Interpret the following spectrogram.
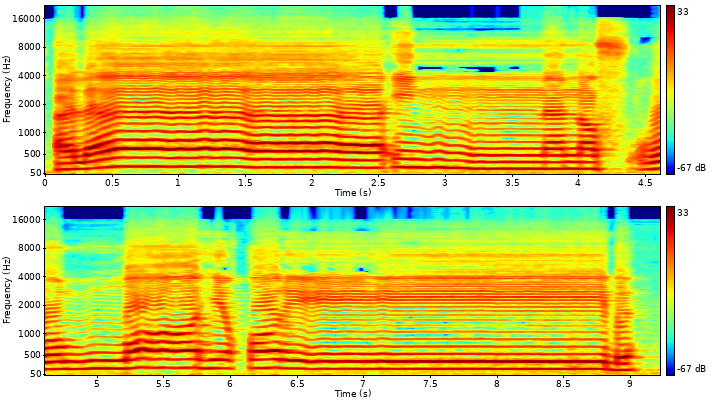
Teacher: قریب قاف مستعلیہ ہے، پر پڑھا جائے گا، ری یا مدہ ہے، 1 الف کے برابر کھینچ کر پڑھیں گے، اور وقف کی صورت میں با ساکن پڑھا جائے گا، اس پر قلقلہ بھی ہوگا۔ · اللہ کا لام زبر کی وجہ سے پر پڑھا جائے گا، یعنی پچھلے حرف کے اوپر جو زبر ہے اس کی وجہ سے پر پڑھا جائے گا، اللہ کا لام کے اوپر کھڑی زبر بھی ہے، 1 الف کے برابر کھینچ کر پڑھیں گے۔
